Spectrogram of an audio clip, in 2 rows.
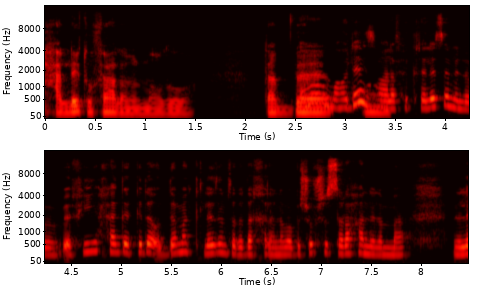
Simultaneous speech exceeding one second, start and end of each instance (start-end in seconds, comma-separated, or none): none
